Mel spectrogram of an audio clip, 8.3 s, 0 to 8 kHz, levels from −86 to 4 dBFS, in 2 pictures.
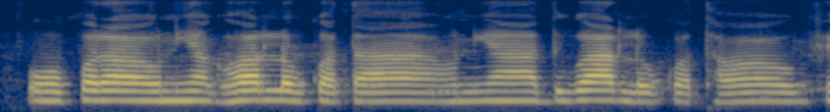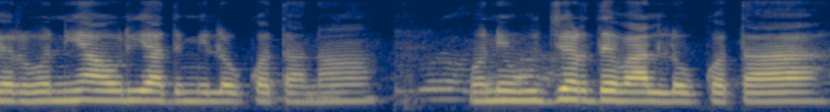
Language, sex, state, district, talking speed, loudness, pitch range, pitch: Bhojpuri, female, Uttar Pradesh, Ghazipur, 125 wpm, -19 LUFS, 195-215 Hz, 205 Hz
